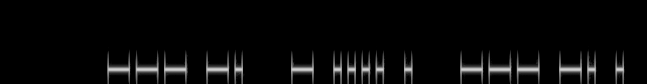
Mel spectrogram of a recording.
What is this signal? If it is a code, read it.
Morse code, heard as a keyed tone, about 17 wpm, 700 Hz. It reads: ON THE ONE
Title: Sets of 5 Words Encore2 17wpm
